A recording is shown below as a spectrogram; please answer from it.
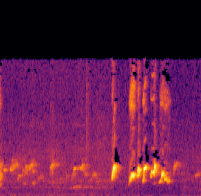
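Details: Red-whiskered bulbul song: soft, scattered warbling notes at first, then one loud, bright, bubbling phrase of four or five quick rolling notes near the end, with a quiet background.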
